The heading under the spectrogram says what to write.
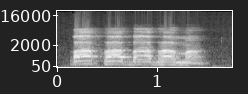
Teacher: ये ओष्ठ कहलाते हैं, जो ओठ से बोले जाते हैं। हमारी जो जीभ है वो ओठ से लगती है, ओष्ठ कहलाते हैं ये।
